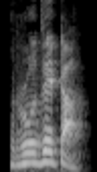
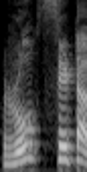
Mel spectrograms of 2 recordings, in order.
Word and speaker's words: Rosetta: कि कहा जाता है रोजेटा। रोजेटा भी कहते हैं और रोसेटा भी कहते हैं। उच्चारण की दृष्टि से अलग अलग जगह पर अलग अलग कह देते हैं, लेकिन मिस्र ने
